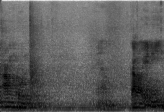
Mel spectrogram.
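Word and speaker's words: عمرو: ada kata amrun nah kata amrun ini agak unik dia ya karena dia pakai wau di belakangnya dan Wau ini justru tidak dibaca ya amrun ini wwya dianggap enggak ada ya Ini bacanya amrun Ya kalau ini bacanya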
